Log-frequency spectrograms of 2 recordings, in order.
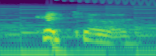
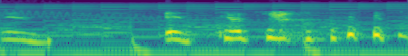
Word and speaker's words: Cutshaw: Cutshaw. What was that? It's Cutshaw.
